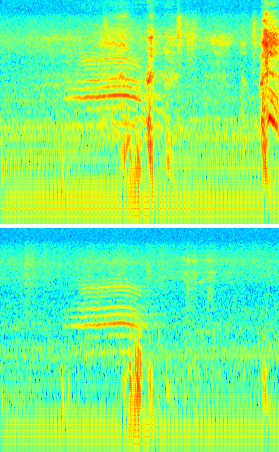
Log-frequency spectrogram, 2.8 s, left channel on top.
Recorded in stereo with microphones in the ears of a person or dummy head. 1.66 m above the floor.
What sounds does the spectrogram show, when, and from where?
0.6 s a cat meowing: 15° left (ahead or behind), 2 m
